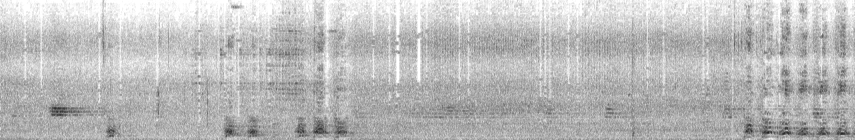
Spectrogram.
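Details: Tense, nervous dog barking in irregular bursts: a lone bark, a cluster of several quick barks near the middle, then a rapid run of yaps at the end, against steady low background noise.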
